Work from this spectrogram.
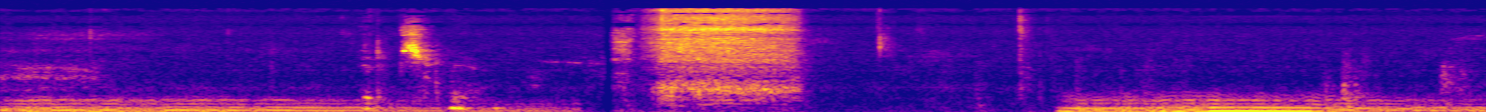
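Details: Female Turkish Van cat, angry at her roommate, gives a low sustained growl, breaks into a short breathy hiss, pauses, then resumes a deeper rumbling growl to the end.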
